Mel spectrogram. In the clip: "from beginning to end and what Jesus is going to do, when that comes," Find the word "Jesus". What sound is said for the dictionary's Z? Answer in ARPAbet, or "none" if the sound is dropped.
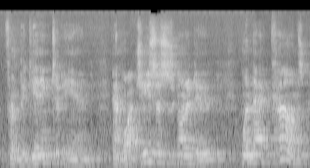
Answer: Z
